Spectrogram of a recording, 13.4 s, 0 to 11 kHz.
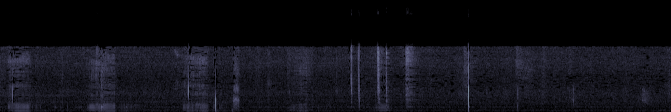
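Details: Small but loud pit bull puppy snoring in sleep: irregular rough snoring breaths with snorts and small clicks, about 12 a minute.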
